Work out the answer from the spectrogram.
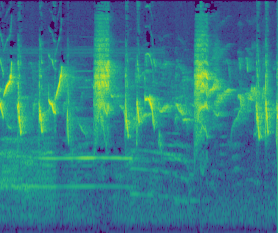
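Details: Energetic Oriental magpie-robin song: quick high whistled slurs and chips alternating with rasping bursts, over a faint steady low tone in the background.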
